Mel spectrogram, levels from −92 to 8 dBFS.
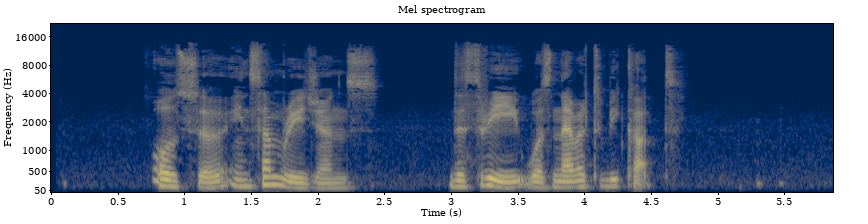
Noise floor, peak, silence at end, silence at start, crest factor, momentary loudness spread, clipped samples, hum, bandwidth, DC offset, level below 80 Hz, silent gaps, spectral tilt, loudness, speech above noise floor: -66 dBFS; -2 dBFS; 1.2 s; 0.75 s; 22 dB; 16 LU; under 0.1%; none; 14 kHz; under 0.1%; -70 dBFS; none; -5 dB/octave; -23 LUFS; 44 dB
